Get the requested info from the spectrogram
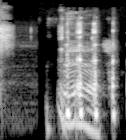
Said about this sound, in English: Keep talking so they can't hear me blowing my nose.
